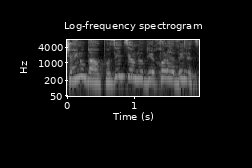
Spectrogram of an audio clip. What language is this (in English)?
Hebrew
